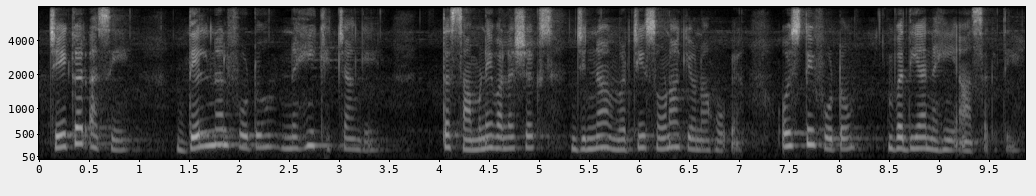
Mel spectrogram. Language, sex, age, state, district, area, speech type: Punjabi, female, 18-30, Punjab, Jalandhar, urban, spontaneous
